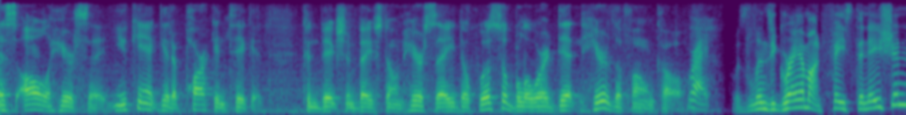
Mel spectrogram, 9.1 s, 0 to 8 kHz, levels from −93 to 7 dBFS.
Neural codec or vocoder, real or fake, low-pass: none; real; 7.2 kHz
